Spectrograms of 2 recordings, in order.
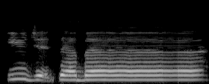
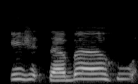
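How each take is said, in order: First: The ending is stretched out long before stopping. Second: The ending is short with a short final vowel. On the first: The reader stops at this word. "Tadi panjang dua atau dua, empat atau enam harakat ketika wakaf nak berhenti" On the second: The reader continues to the next word. "Kalau sambung satu je"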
